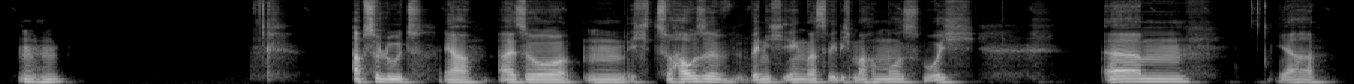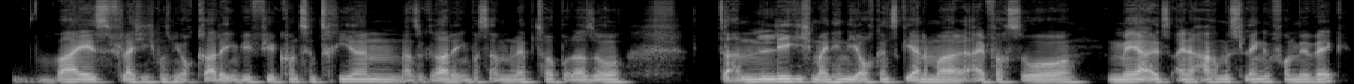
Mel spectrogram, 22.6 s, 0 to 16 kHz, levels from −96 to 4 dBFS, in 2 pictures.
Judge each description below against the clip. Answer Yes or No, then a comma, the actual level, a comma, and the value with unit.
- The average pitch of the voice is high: No, low, 105 Hz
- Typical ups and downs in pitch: No, narrow, 1.6 semitones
